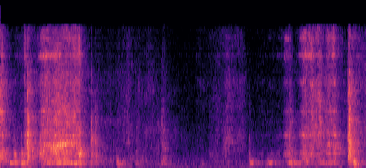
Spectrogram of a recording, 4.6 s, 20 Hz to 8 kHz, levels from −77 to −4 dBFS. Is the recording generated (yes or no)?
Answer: yes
